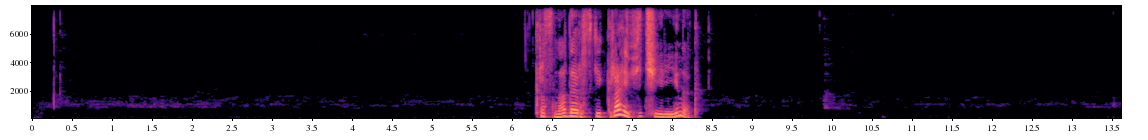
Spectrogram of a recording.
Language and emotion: Russian, positive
